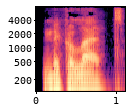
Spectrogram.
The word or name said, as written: nicolette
